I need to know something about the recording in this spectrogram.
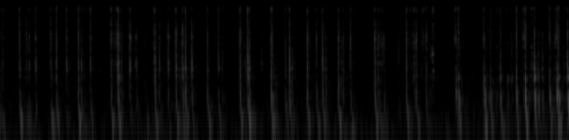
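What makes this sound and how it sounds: Long blue acrylic nails tap and scratch the arms and armor of a hand-sized, detailed molded plastic/vinyl Predator action figure held in hand. A quick, uneven run of short, dry, bright clicks and scratchy scrapes, with almost no low end, each stopping almost instantly.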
